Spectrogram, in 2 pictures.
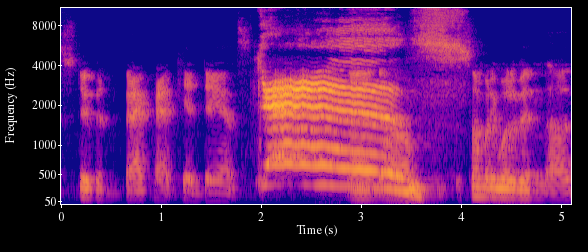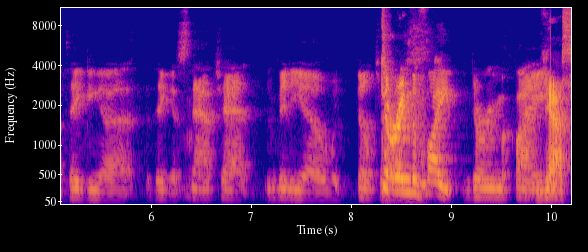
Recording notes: Please note that we had some microphones die on us so we had to switch to a different set-up to record this podcast. We apologize for the less than perfect sound quality.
